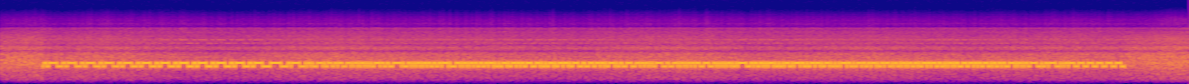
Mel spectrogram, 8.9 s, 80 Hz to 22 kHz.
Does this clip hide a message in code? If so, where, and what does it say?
Yes: NAVTEX (SITOR-B), 100 baud, 170 Hz shift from 0.3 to 8.4 s, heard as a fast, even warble, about 1000 Hz centre, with radio static. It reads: BOEIJEN IS A SOLO-ARTIST SINCE DOING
